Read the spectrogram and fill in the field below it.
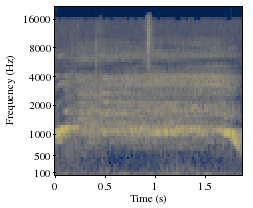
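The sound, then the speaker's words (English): A man, the speaker's brother, screams from another room, one long sustained high-pitched yell lasting about two seconds, muffled and fairly faint with no talking over it. “Um, yeah, not sure what he's screaming about.”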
